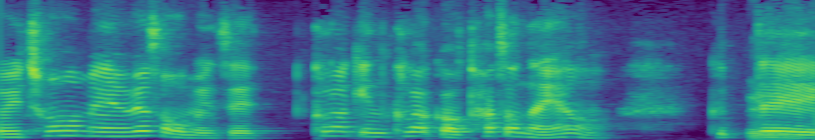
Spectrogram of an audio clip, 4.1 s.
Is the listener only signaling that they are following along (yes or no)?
yes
